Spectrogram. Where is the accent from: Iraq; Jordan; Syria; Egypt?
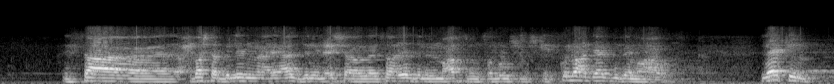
Egypt; زي دكتور علي جمعه عندنا في مصر مرجعيه للمسلمين في مصر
